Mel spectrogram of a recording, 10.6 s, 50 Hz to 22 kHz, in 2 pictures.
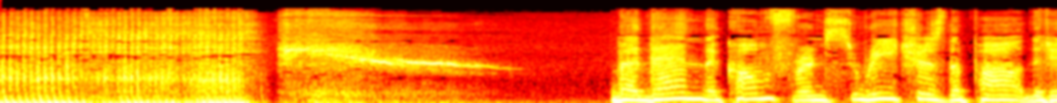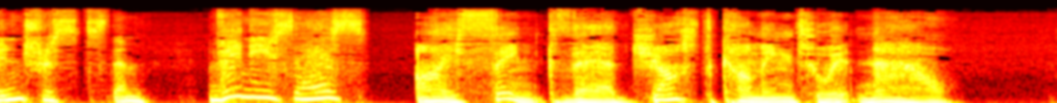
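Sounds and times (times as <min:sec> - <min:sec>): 
voice imitating a low rasping snore: 0:00.0 - 0:02.2
thin whistling exhale sliding downward in pitch: 0:00.4 - 0:02.7
speech: 0:03.1 - 0:10.5.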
